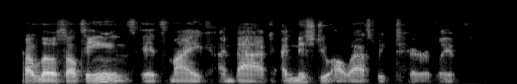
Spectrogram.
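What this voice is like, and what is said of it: Congested, sick-sounding voice. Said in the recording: “as you might be able to hear from my voice, I think I've contracted a little bit of a cold”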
